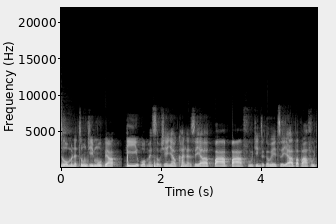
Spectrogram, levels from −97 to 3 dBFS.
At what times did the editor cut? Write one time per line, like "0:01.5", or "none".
0:01.2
